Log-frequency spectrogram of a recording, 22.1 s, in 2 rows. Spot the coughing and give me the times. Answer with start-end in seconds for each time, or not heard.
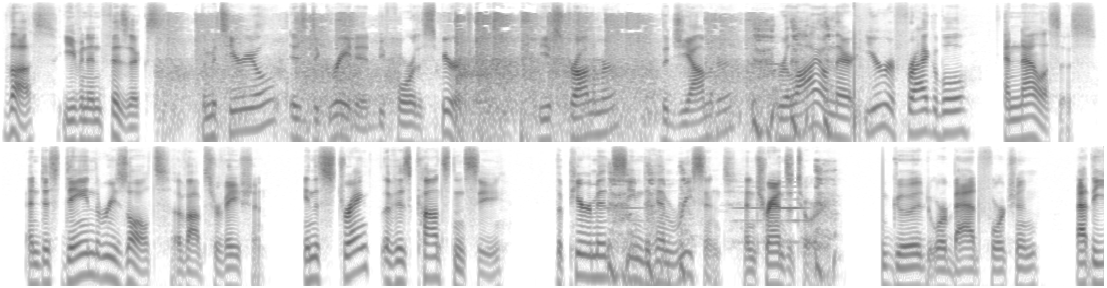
7.5-8.6, 17.1-19.4.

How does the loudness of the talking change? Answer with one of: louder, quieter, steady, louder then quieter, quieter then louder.
steady.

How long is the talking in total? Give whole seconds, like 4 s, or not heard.
22 s.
